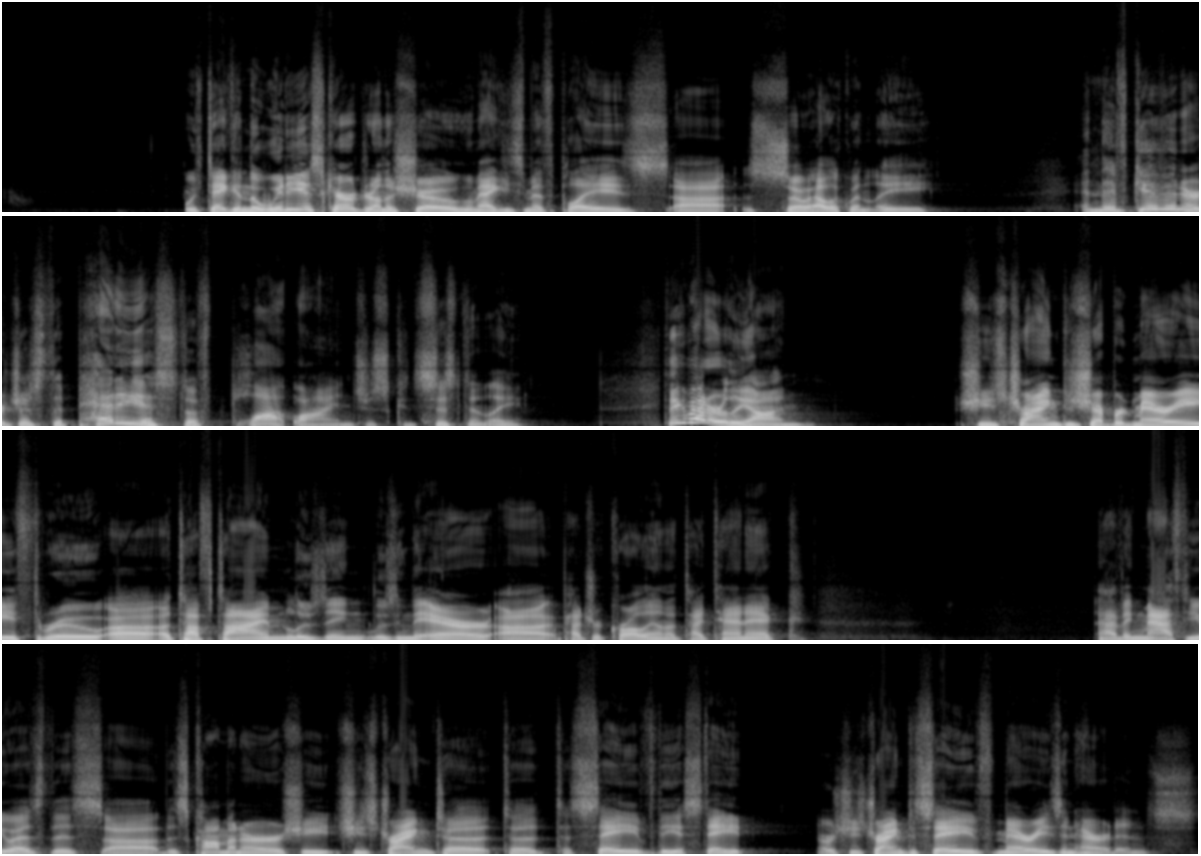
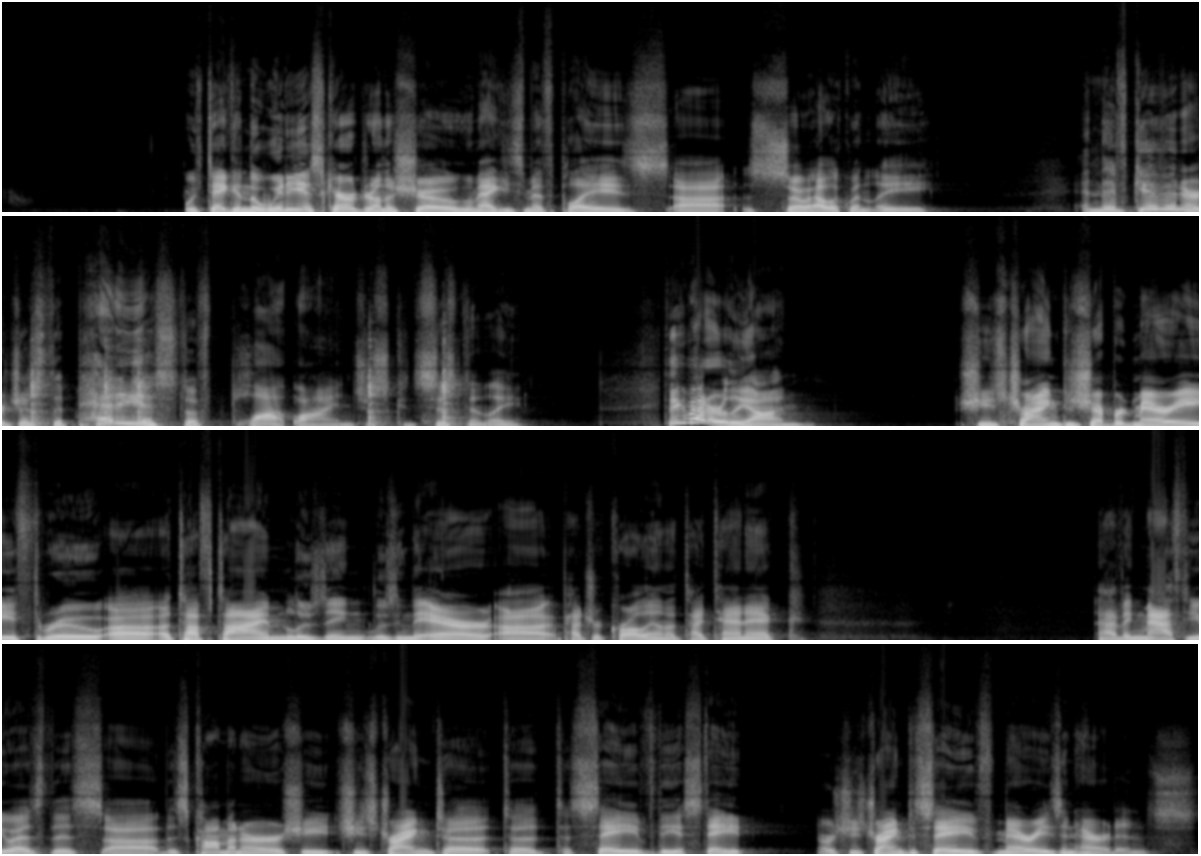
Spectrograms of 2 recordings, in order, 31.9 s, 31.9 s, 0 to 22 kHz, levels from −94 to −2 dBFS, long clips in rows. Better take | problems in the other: first | door banging; noticeable; from 8 to 11 s; peak 7 dB below the speech

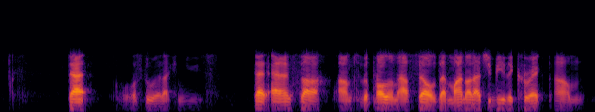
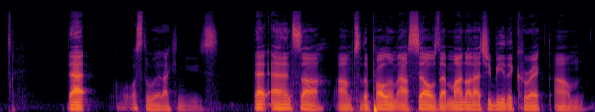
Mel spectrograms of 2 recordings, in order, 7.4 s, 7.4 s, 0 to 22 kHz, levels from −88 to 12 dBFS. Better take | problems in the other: second | phone-call audio; poor line; nothing above 3.5 kHz

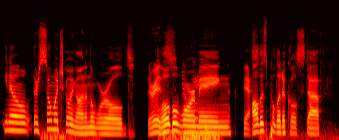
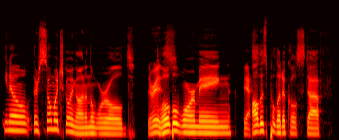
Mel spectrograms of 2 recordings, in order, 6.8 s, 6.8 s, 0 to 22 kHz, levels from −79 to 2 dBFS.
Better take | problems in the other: second | wind noise on the microphone; occasional gusts; from 1 to 2 s, from 3 to 4.5 s and from 5 s on; 15 dB below the speech

